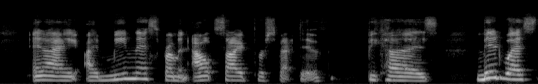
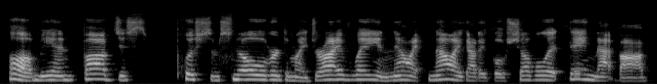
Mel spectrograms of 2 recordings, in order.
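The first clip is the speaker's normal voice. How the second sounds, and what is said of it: Put-on Midwestern American accent. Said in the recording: “Did you just turn on your Midwestern accent for that? ... Yeah, wasn't that pretty good?”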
